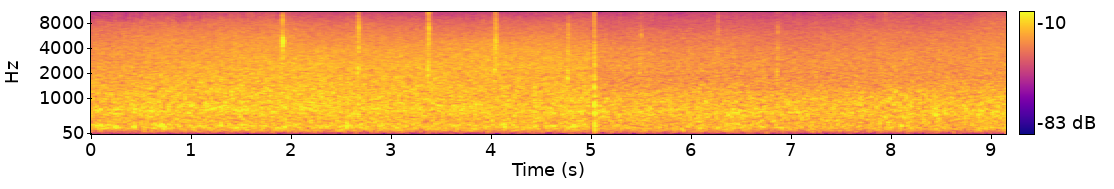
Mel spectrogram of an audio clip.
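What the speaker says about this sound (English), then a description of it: "The waves are not too big. It's nice to see the white foam." Sea waves breaking steadily on the beach at Whitby with white foam, a continuous broad wash of surf and wind, with a few faint clicks and no talking.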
